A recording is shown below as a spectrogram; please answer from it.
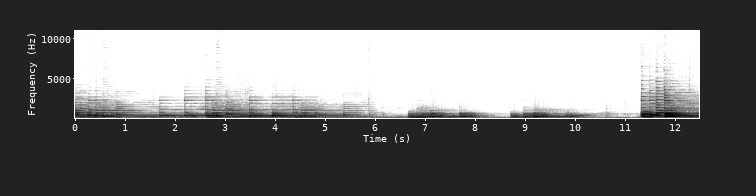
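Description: Solo piano playing a fast Classical-era sonata movement in F sharp minor: running figures that soften and thin out in the middle, with a short lull, then a loud chord entry near the end.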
